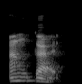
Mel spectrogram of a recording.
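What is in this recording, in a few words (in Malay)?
"angkat", Malay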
